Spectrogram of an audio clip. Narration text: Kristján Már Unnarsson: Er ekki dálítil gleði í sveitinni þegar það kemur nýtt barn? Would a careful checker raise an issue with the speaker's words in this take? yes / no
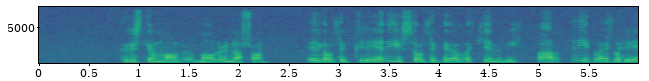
yes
